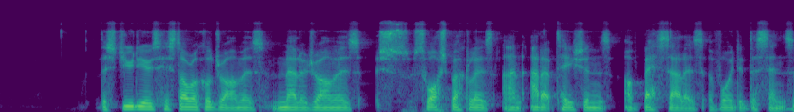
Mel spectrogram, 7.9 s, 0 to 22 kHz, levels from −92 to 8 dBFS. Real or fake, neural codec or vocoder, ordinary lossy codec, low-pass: real; none; Opus, 24 kbps; 7.2 kHz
